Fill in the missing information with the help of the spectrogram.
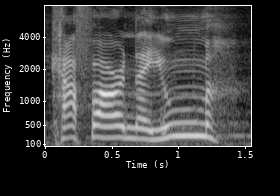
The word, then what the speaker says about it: Capernaum: I just was digging in and I'm like, well, that's not at all how we good Americans say Capernaum, Nazareth, Zebulun, Naphtali. Well, no. Nazareth, Capernaum, Zabulon, and Naphtalim.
